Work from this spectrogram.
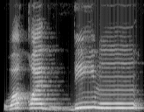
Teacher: قاف کو موٹا پڑا دال کو باریک اور میم ساتھ واو مدہ تو اس کو ہم نے 2 سیکنڈ تک لمبا کیا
